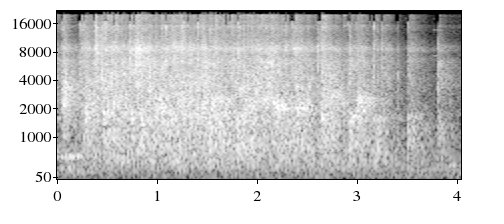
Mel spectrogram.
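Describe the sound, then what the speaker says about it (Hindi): An audience claps together in a steady, dense burst of applause lasting several seconds, loud and close, fading slightly near the end. "एक बार ताली बजा दीजिए।"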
